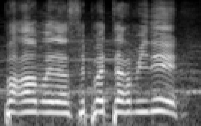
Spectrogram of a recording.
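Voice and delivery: shouted goal call; excited sports commentary. Real, not acted.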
